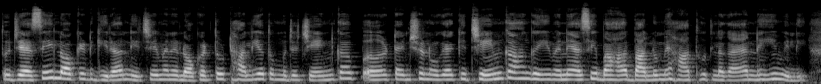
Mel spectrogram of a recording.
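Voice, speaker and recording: Her voice is fairly high-pitched, steady and a little mellow. This middle-aged woman offers a devotional testimony to a congregation in Hindi sprinkled with English phrases, talking haltingly with many fillers.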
